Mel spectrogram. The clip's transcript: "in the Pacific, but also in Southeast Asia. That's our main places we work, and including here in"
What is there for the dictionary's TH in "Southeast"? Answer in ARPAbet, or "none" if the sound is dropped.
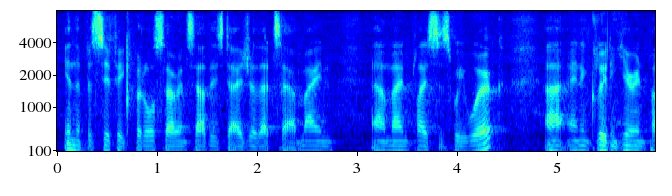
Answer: TH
